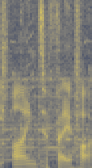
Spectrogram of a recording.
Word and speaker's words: Ggantija: But I made a point of asking the cab driver about the pronunciation of this, and while I can confirm the G is silent, the rest, you're on your own.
